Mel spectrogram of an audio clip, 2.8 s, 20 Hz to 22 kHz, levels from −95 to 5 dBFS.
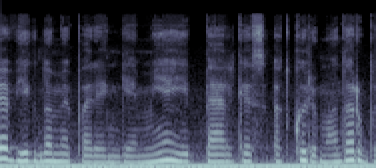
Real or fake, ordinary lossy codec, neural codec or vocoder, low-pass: real; Opus, 32 kbps; none; 14.4 kHz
